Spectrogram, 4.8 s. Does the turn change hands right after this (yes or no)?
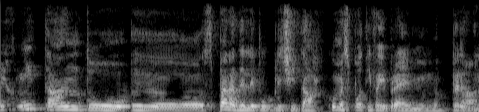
yes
